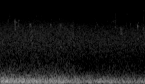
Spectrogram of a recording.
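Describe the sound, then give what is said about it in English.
A brief burst of thunderstorm: deep, steady rumbling thunder under a continuous hiss of rain, fairly loud and sustained throughout with no voices. “Storm's over.”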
